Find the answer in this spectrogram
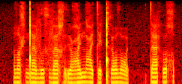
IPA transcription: ðˤaxŋ͡ǃavɤx vaχrɵ ʕɛnʕɛtɛ ǃʰɵðˤɵ | tahoχ

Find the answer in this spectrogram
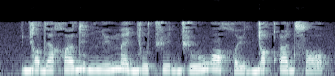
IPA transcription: ɟɔdɛχœdyd ɲymɛ ɟu t͡ʃydd͡ʒuwɔ χyd ɟɔqʼydsɔ

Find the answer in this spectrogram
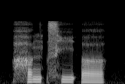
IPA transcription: hʌ˦ŋt͡sʰi˦ʔʌ˦

